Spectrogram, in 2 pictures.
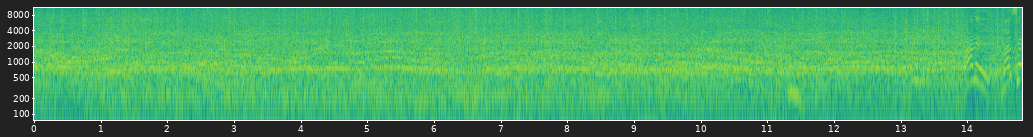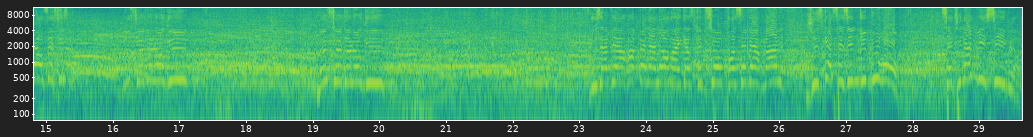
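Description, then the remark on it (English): A chaotic crowd in parliament screams and shouts over one another, many voices overlapping in a loud, continuous roar with sharper yells breaking through, sustained for the whole stretch; the uproar is over a man holding up a Palestinian flag. “Most of that screaming, by the way, was, did you see that guy who was holding up the Palestinian flag?”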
